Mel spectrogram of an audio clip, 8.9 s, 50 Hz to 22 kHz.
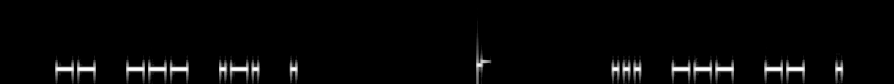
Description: Morse code, heard as a keyed tone, about 22 wpm, spaced as for 16 wpm, 700 Hz. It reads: MORE SOME
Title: 2x Character Spacing - Top 100 Words - 22wpm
